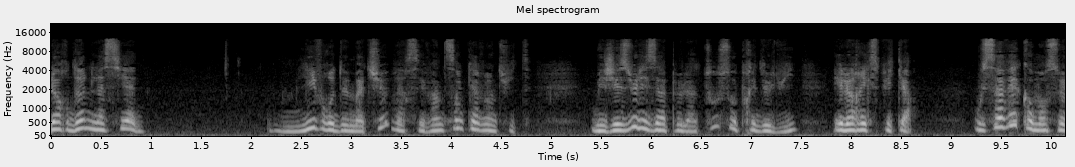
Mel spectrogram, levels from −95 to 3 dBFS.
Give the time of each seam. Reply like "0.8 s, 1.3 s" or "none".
3.4 s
